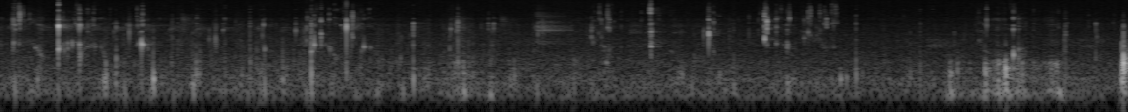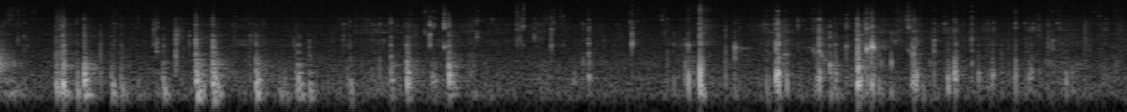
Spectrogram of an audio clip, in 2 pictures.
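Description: A person biting and chewing dry, brittle grey chunks right at a close microphone: sharp crunches and crumbly chewing. The crunches come in irregular clusters, the loudest around the middle and again near the end.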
